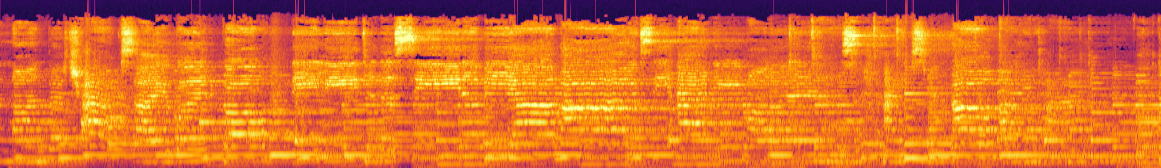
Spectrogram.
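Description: A woman singing long held notes over piano accompaniment, with the low piano notes shifting about six seconds in.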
